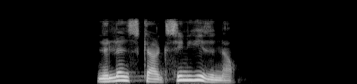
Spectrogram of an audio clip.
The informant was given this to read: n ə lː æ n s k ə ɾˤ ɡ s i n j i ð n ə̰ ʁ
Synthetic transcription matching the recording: n ə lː æ n s k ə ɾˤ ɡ s i n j i ð n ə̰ ʁ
